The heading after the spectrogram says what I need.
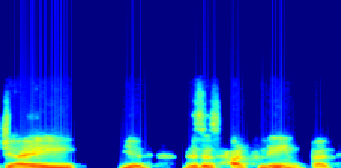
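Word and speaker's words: جيّد: Jayyid. This is harf leen, but it's jayyid. So the way you would pronounce the way I want you to think about this is this way.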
